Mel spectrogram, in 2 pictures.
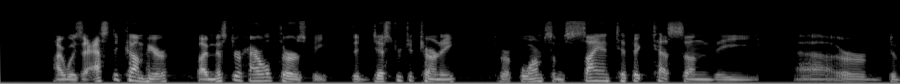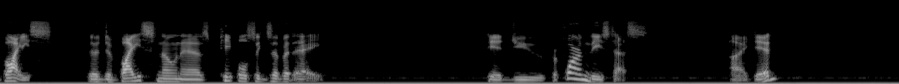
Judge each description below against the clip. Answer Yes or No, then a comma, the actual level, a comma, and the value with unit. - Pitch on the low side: Yes, low, 130 Hz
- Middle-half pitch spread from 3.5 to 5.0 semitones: No, wide, 5.6 semitones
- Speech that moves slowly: Yes, slow, 120 wpm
